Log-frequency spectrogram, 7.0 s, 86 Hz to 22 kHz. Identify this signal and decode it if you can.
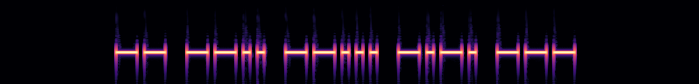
Morse code, heard as a keyed tone, about 17 wpm, 700 Hz. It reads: MZ7CO
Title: Code Groups - 5 Letter:Numbers - 17wpm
